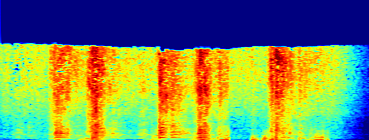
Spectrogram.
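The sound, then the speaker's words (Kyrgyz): A housefly buzzes in several separate bursts, a nasal, droning whine whose pitch wavers up and down, with short gaps between bursts. “Чымын чымын чымылдак, чыга калат дыңылдап, жумуш кылып жаткансып, мурдунан ырдап кыңылдап.”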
